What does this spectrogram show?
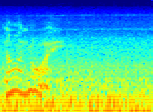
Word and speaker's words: Illinois: Uh or as it's properly pronounced Illinois. Because the S is silent for some reason.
